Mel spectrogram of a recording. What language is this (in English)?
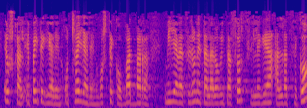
Basque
